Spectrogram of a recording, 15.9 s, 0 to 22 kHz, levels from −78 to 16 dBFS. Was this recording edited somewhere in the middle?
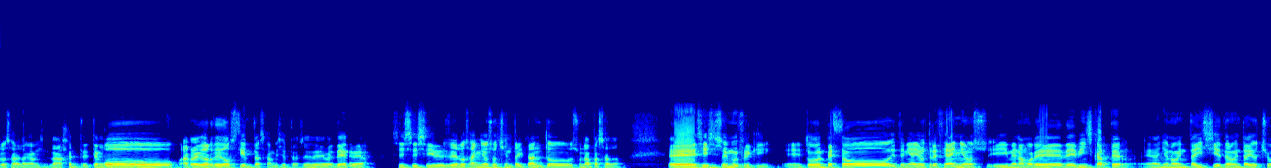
yes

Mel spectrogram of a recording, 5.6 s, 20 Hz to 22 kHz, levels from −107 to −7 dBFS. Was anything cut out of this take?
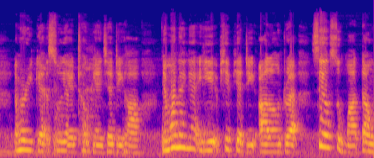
yes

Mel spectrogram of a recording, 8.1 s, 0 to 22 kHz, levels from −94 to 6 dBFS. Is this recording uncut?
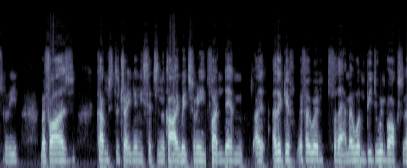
no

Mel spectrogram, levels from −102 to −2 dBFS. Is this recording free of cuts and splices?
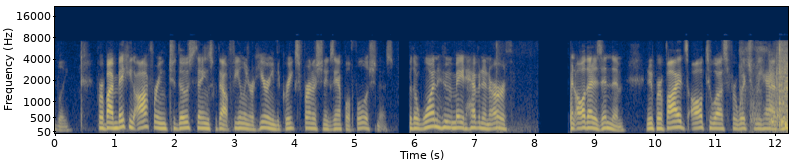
no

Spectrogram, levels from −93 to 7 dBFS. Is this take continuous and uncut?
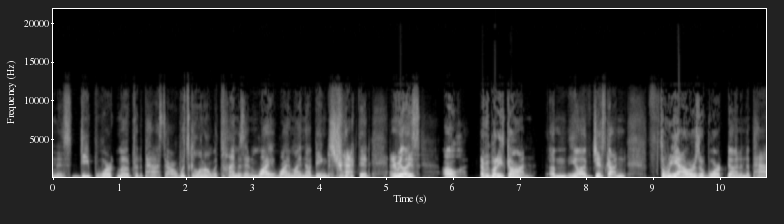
yes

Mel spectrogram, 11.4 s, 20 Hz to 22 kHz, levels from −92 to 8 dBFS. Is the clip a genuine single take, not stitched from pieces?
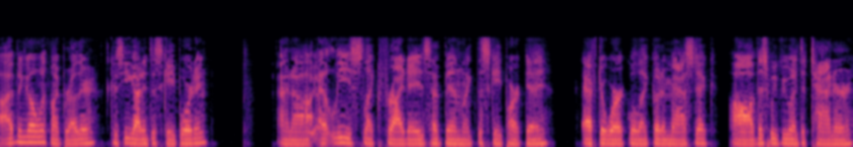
no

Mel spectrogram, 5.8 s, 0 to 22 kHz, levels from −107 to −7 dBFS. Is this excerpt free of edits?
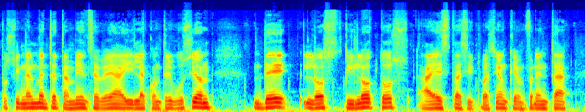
no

